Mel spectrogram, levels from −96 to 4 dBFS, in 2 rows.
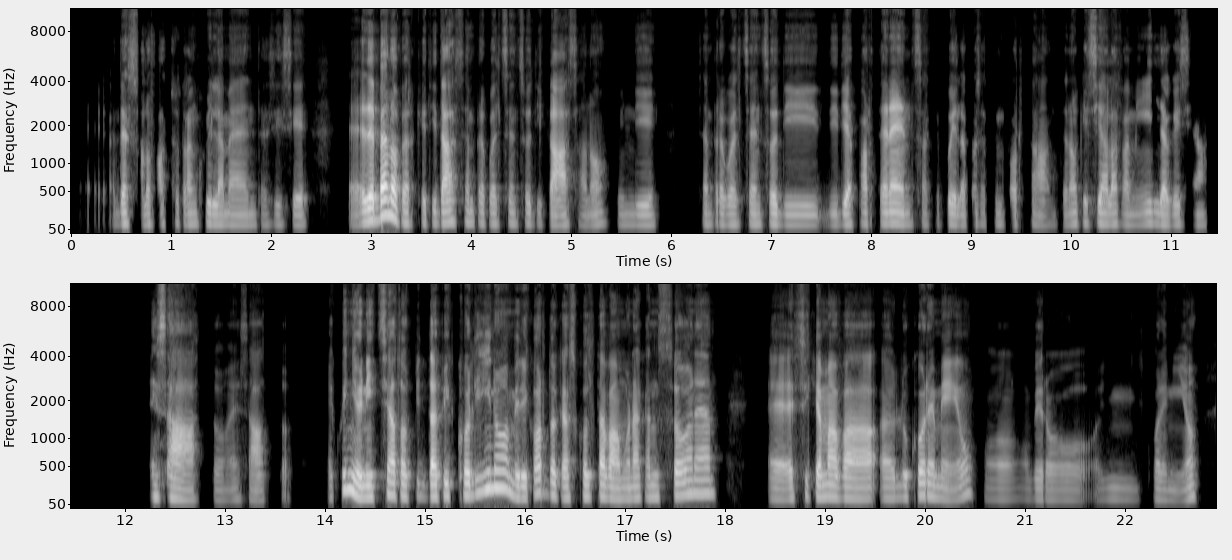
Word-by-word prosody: ehm, -, -, -34 dB
adesso 110 Hz, 0 st, -5 dB
l'ho 105 Hz, +1 st, -8 dB
fatto 105 Hz, 0 st, -15 dB
tranquillamente, 100 Hz, -2 st, -7 dB
sì, 100 Hz, 0 st, -18 dB
sì. 100 Hz, 0 st, -13 dB, 0.5 s
Ed 120 Hz, -, 0 dB
è 140 Hz, -, +12 dB
bello 185 Hz, 0 st, +10 dB
perché 115 Hz, -2 st, -5 dB
ti 115 Hz, -, -11 dB
dà 120 Hz, +1 st, +4 dB
sempre 120 Hz, -2 st, -11 dB
quel 110 Hz, -1 st, -9 dB
senso 110 Hz, -1 st, -12 dB
di 110 Hz, 0 st, -22 dB
casa, 95 Hz, -1 st, -1 dB
no, 105 Hz, +5 st, -12 dB
quindi 100 Hz, 0 st, -10 dB, 0.4 s
sempre 105 Hz, 0 st, -11 dB
quel 105 Hz, -2 st, -7 dB
senso 105 Hz, 0 st, -5 dB
di 100 Hz, -1 st, -9 dB
di 105 Hz, -, -14 dB
di 110 Hz, -, -1 dB
appartenenza 110 Hz, -1 st, 0 dB
che 105 Hz, -, -34 dB
poi 105 Hz, +2 st, -5 dB
è -, -, -5 dB
la 100 Hz, 0 st, -9 dB
cosa 110 Hz, +1 st, -20 dB
più 105 Hz, -, -24 dB
importante, 100 Hz, -2 st, -15 dB
no, 110 Hz, +1 st, -7 dB
che 115 Hz, -, -13 dB
sia 110 Hz, -1 st, -3 dB
la 110 Hz, -, -4 dB
famiglia 105 Hz, +1 st, -7 dB
o -, -, -3 dB
che 105 Hz, +2 st, -9 dB
sia 100 Hz, -1 st, -17 dB, 0.9 s
esatto, 100 Hz, -5 st, -1 dB
esatto. 100 Hz, -3 st, -11 dB, 0.3 s
E 120 Hz, -, -17 dB
quindi 195 Hz, +5 st, +3 dB
ho 125 Hz, -, +9 dB
iniziato 125 Hz, +2 st, +3 dB
pi 135 Hz, -, -17 dB
da 130 Hz, -, +8 dB
piccolino, 160 Hz, +11 st, +2 dB
mi 135 Hz, -, -1 dB
ricordo 150 Hz, +5 st, +1 dB
che 115 Hz, -, 0 dB
ascoltavamo 115 Hz, -2 st, +1 dB
una 115 Hz, +1 st, -1 dB
canzone 145 Hz, +6 st, -1 dB, 0.4 s
e 105 Hz, 0 st, -2 dB
si -, -, -13 dB
chiamava 115 Hz, -3 st, +3 dB, 0.2 s
"Lu 120 Hz, +1 st, -7 dB
core 135 Hz, +1 st, +1 dB
meu", 115 Hz, +5 st, -5 dB
o 105 Hz, 0 st, -17 dB
ovvero 100 Hz, -2 st, -14 dB
il, 105 Hz, -, -27 dB
mhmm, 105 Hz, -1 st, -22 dB
cuore 105 Hz, -2 st, -12 dB
mio, 100 Hz, +6 st, -10 dB
110 Hz, 180 wpm, -24 LUFS, 100-120 Hz, 0.9 s, è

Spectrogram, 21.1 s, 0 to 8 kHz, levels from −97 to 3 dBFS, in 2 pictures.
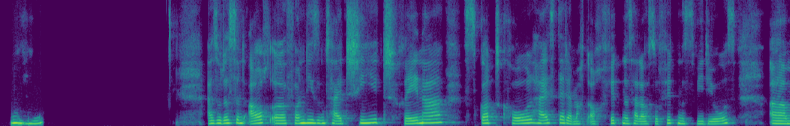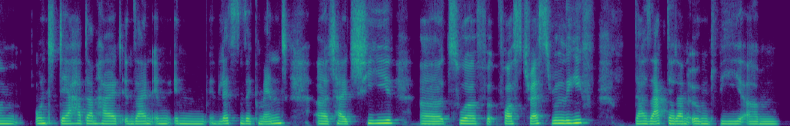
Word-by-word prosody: Mhm. 190 Hz, -2 st, +4 dB, 2.2 s
Also, 185 Hz, +2 st, +3 dB
das 195 Hz, +1 st, +2 dB
sind 195 Hz, -4 st, +1 dB
auch, 205 Hz, +5 st, +1 dB
äh, 180 Hz, 0 st, +2 dB
von 185 Hz, +2 st, +4 dB
diesem 195 Hz, -2 st, +4 dB
Tai-Chi-Trainer 205 Hz, +3 st, +1 dB, 0.3 s
Scott 200 Hz, -5 st, -2 dB
Cole 195 Hz, +3 st, 0 dB
heißt 195 Hz, +2 st, -1 dB
der. 205 Hz, -, +3 dB
Der 175 Hz, -, 0 dB
macht 155 Hz, 0 st, -9 dB
auch 155 Hz, -, -7 dB
Fitness, 185 Hz, -2 st, -4 dB
hat 165 Hz, -, -1 dB
auch 155 Hz, 0 st, -2 dB
so 155 Hz, -, -6 dB
Fitnessvideos. 165 Hz, +1 st, -4 dB, 0.5 s
Ähm, 170 Hz, +2 st, 0 dB
und 175 Hz, 0 st, 0 dB
der 170 Hz, 0 st, +1 dB
hat 175 Hz, 0 st, -3 dB
dann 165 Hz, 0 st, -1 dB
halt 160 Hz, 0 st, 0 dB
in 155 Hz, +1 st, -5 dB
seinen 160 Hz, +1 st, -1 dB
im 165 Hz, 0 st, -2 dB
in 160 Hz, -2 st, -3 dB
im 165 Hz, -2 st, -8 dB
letzten 170 Hz, +2 st, -1 dB
Segment, 165 Hz, +4 st, 0 dB, 0.4 s
äh, 160 Hz, -2 st, +1 dB
Tai 155 Hz, -1 st, 0 dB
Chi, 185 Hz, +5 st, +2 dB, 0.3 s
äh, 155 Hz, -1 st, +1 dB
zur 165 Hz, +1 st, +1 dB
fo 165 Hz, -1 st, -5 dB
for 160 Hz, -1 st, +1 dB
Stress 160 Hz, +4 st, -1 dB
Relief, 185 Hz, +3 st, +5 dB, 0.5 s
da 160 Hz, -1 st, 0 dB
sagt 160 Hz, +2 st, 0 dB
er 165 Hz, -, +3 dB
dann 160 Hz, -1 st, +2 dB
irgendwie, 155 Hz, 0 st, -2 dB
ähm 150 Hz, 0 st, -4 dB
170 Hz, 140 wpm, -24 LUFS, 160-190 Hz, 2.2 s, Relief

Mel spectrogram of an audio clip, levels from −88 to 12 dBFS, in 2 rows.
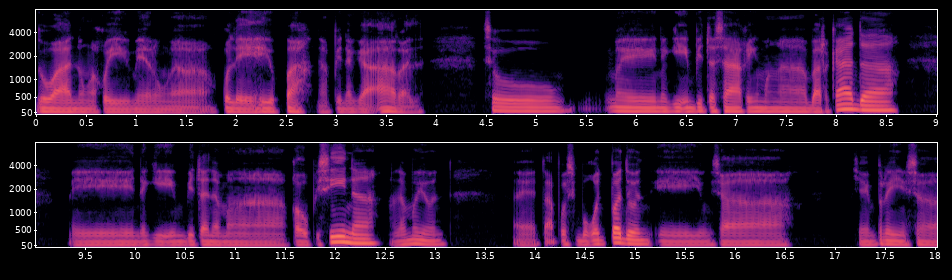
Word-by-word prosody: gawa 85 Hz, -3 st, +3 dB
no'ng 80 Hz, -1 st, -3 dB
ako'y 80 Hz, -1 st, -2 dB
mayro'ng, 75 Hz, -1 st, -5 dB
ah, 70 Hz, +1 st, -6 dB
kolehiyo 85 Hz, -1 st, +1 dB
pa -, -, -1 dB
na 80 Hz, -, -10 dB
pinag-aaral. 80 Hz, -1 st, -2 dB, 0.7 s
So, 115 Hz, -, -1 dB, 1.1 s
may 95 Hz, -2 st, +2 dB
nag-iimbita 95 Hz, +1 st, 0 dB
sa 95 Hz, -1 st, +3 dB
aking 95 Hz, +1 st, -1 dB
mga 90 Hz, -1 st, -1 dB
barkada, 125 Hz, -, +5 dB, 0.7 s
may 85 Hz, 0 st, -3 dB
nag-iimbita 85 Hz, +1 st, -3 dB
ng 85 Hz, -1 st, -2 dB
mga 80 Hz, 0 st, -4 dB, 0.5 s
kaopisina, 120 Hz, -, +5 dB
alam 90 Hz, +3 st, -4 dB
mo 110 Hz, -, +2 dB
'yon, 95 Hz, -1 st, -1 dB, 0.7 s
eh, -, -, -7 dB
tapos 95 Hz, -1 st, -4 dB
bukod 100 Hz, +2 st, 0 dB
pa 140 Hz, 0 st, +8 dB
do'n, 105 Hz, -3 st, +3 dB
eh, 85 Hz, -1 st, -5 dB
'yong 85 Hz, -, -7 dB
sa 85 Hz, 0 st, -4 dB, 1.3 s
siyempre 90 Hz, +4 st, -2 dB
'yong 85 Hz, -1 st, -2 dB
sa 90 Hz, -, -2 dB
90 Hz, 115 wpm, -27 LUFS, 80-95 Hz, 1.3 s, pa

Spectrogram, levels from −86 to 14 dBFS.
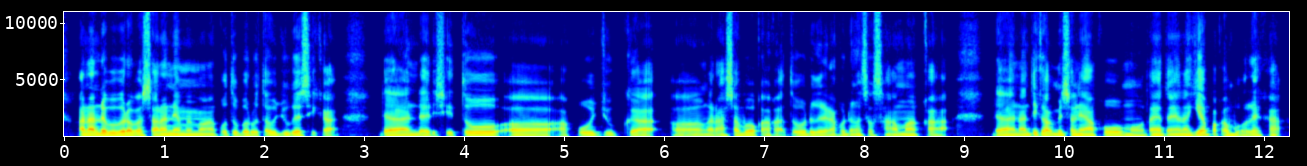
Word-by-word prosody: Karena 125 Hz, +1 st, +8 dB
ada 125 Hz, 0 st, +7 dB
beberapa 110 Hz, -2 st, +6 dB
saran 115 Hz, +2 st, +2 dB
yang 110 Hz, -, +2 dB
memang 105 Hz, -1 st, -1 dB
aku 115 Hz, +3 st, -8 dB
tuh 125 Hz, -, -2 dB
baru 105 Hz, -3 st, 0 dB
tahu 100 Hz, +1 st, 0 dB
juga 115 Hz, +1 st, +1 dB
sih -, -, -9 dB
Kak, -, -, -3 dB, 0.4 s
dan 90 Hz, 0 st, +3 dB
dari 90 Hz, +4 st, -1 dB
situ, 140 Hz, +2 st, +1 dB
eee, 95 Hz, -2 st, +1 dB
aku 120 Hz, -1 st, -3 dB
juga, 100 Hz, 0 st, -2 dB, 0.2 s
eee, 85 Hz, 0 st, -3 dB
ngerasa 95 Hz, +5 st, -2 dB
bahwa 100 Hz, -2 st, +2 dB
Kakak 95 Hz, +2 st, -4 dB
tuh 110 Hz, +2 st, -1 dB
dengerin 95 Hz, -3 st, -1 dB
aku 100 Hz, -, -4 dB
dengan 95 Hz, +2 st, -3 dB
seksama 100 Hz, +1 st, -3 dB
Kak, -, -, -6 dB, 0.4 s
dan 90 Hz, 0 st, +1 dB
nanti 95 Hz, +11 st, +1 dB
kalau 145 Hz, -5 st, +3 dB
misalnya 115 Hz, -2 st, +1 dB
aku 110 Hz, -1 st, -1 dB
mau 105 Hz, 0 st, -3 dB
tanya-tanya 105 Hz, -1 st, 0 dB
lagi, 120 Hz, -, -1 dB
apakah 145 Hz, -, -2 dB
boleh, 95 Hz, -3 st, -2 dB
Kak? -, -, -6 dB
105 Hz, 195 wpm, -23 LUFS, 95-115 Hz, 0.4 s, Karena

